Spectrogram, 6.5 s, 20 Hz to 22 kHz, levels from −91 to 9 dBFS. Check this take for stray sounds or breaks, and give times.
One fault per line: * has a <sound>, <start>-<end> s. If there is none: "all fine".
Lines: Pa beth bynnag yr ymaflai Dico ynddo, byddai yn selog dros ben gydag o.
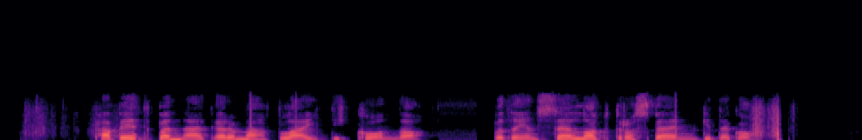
all fine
